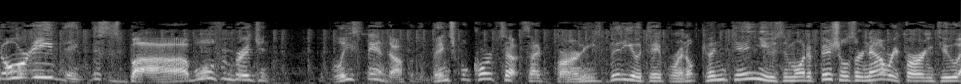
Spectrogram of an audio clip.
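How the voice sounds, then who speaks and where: An actor playing a bombastic television news anchor in a parody newscast. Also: male voice, sits high, vocal fry, a bit bright, dull audio, a little hiss or hum, heavily acted.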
